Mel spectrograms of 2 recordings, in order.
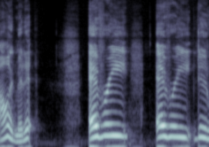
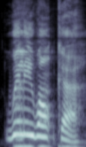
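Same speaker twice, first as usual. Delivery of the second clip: put-on playful English-accent echo, pitched up; imitated English accent; 5 semitones higher, 4 dB louder than usual. Host fondly repeats the England caller's words, mimicking her English accent. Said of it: "I love how she said".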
